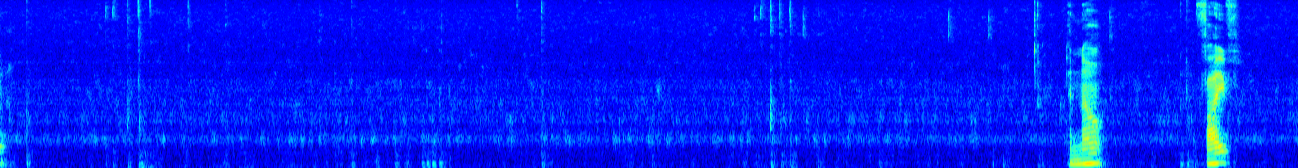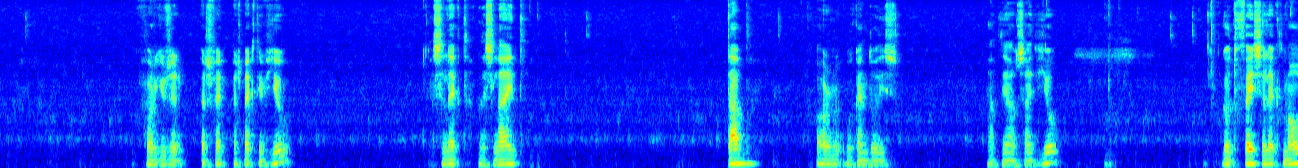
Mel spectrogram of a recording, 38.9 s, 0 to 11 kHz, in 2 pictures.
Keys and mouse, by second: 2.1 z, 5.3 z, 5.9 z, 6.3 g, 11.7 Tab, 17.8 KP_5, 22.7 middle click, 26.2-28.3 drag, 27.5 Tab, 36.0 KP_5, 38.7-38.9 drag.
